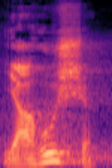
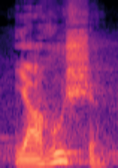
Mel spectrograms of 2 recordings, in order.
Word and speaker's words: Yahusha: It's pronounced Yahusha. In English, Yahusha.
